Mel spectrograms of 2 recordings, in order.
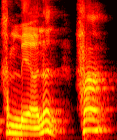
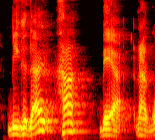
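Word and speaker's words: מגדל המאה: 이것을 우리가 그 다게시 포르테라고 하는 개념을 잘못 이해하면 쓰기로 더블링인데 발음도 더블링으로 한다라고 잘못 이해해서 한메아 이렇게 하는데, 이 부분에 대한 히브리어의 발음은 미그달 하메아이다. 미그달 하메아라고 하는 것입니다.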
